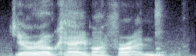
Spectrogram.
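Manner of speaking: whispering. Player's character casting a healing word on an ally, whispering in his ear. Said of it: "I just like whisper in his ear".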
